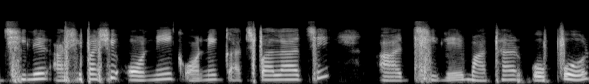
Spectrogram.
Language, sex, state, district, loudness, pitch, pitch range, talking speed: Bengali, female, West Bengal, Jhargram, -15 LUFS, 220 Hz, 185-240 Hz, 110 wpm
